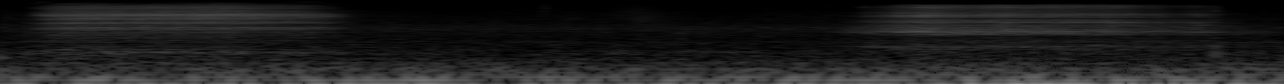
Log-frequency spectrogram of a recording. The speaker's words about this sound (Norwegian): Eh, og så skal du holde den på toppen der, så du puster inn med nesa. Så holder du den mens du teller til fem, og så puster du ut med munnen mens du teller til fem.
